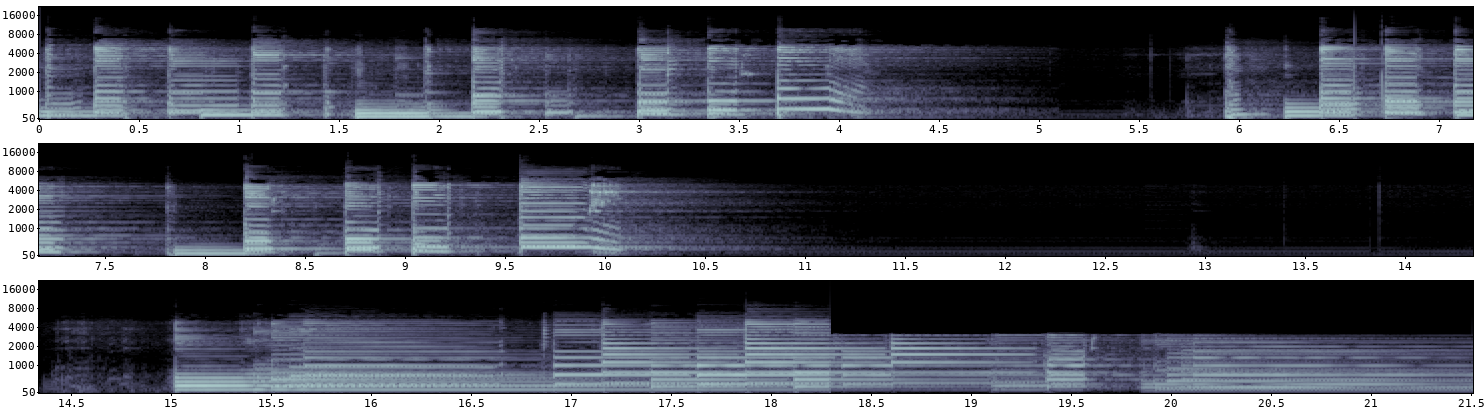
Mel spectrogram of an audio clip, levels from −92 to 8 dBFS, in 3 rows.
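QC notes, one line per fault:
6.58–6.73 s, loud pop: two sharp pops in quick succession, peaking roughly 15 dB above the sound, which continues underneath. The likely cause is a voltage pulse from a plug, switch, static or driver glitch, which the downstream circuits then shape.
18.29 s to end, input switched to a poorer device: the likely cause is a change of input mid-recording to another microphone or a headset's call profile. From the switch, nothing passes above 3 kHz, so the sound turns dull and boxy. The level drops about 5 dB, and new background noise sits roughly 30 dB below the signal, with no silence at the switch.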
